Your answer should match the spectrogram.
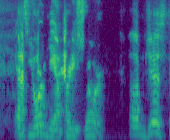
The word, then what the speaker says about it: Georgiev: Are you sure that you pronounce that Georgiev? Yeah. It is? It's not Georgiev? It's Georgiev? I think, yeah, it's Yorgi. I was calling they're always yelling Yorgi. I'm pretty sure it's Yorgi.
